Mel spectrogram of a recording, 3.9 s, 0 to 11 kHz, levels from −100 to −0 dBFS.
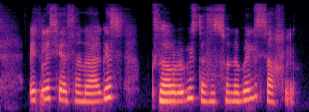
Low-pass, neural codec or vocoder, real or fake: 9.9 kHz; codec, 44.1 kHz, 2.6 kbps, DAC; fake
